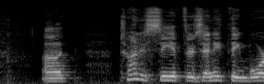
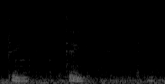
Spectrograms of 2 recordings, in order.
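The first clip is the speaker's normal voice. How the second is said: very soft, whispered dinks; barely audible imitation of a drip; tiny spaced-out whispered dinks; imitated dink sound; 23 dB quieter, faster than usual. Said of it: "I keep on hearing dink".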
